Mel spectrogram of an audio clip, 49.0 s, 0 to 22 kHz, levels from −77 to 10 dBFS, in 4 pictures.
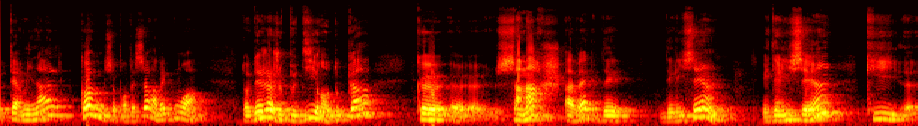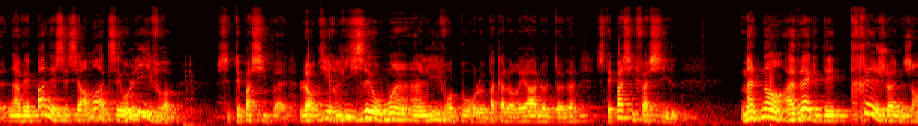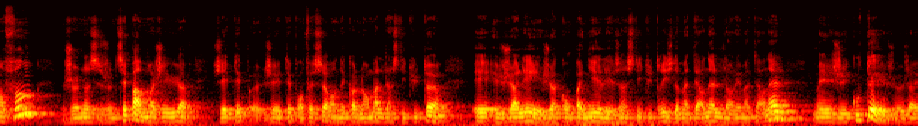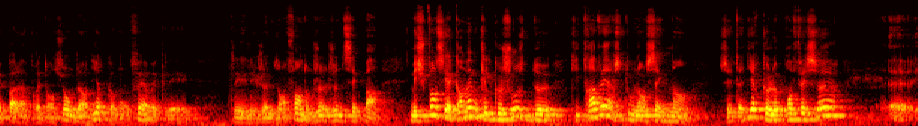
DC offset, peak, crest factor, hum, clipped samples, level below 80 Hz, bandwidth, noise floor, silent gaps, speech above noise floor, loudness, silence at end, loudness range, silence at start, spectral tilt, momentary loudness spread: under 0.1%; 0 dBFS; 16 dB; none; under 0.1%; -48 dBFS; 17 kHz; -52 dBFS; none; 36 dB; -17 LUFS; 0 s; 7 LU; 0 s; -7 dB/octave; 14 LU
